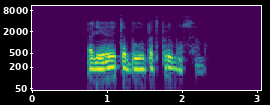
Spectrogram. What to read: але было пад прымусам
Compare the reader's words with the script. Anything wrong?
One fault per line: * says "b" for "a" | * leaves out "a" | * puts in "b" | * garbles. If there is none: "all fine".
* puts in "гэта"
